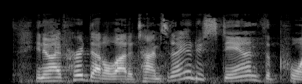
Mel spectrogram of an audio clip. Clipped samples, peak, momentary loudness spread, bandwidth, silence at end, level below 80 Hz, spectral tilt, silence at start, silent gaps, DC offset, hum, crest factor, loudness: under 0.1%; -4 dBFS; 8 LU; 11.5 kHz; 0 s; -62 dBFS; -3 dB/octave; 0.2 s; none; under 0.1%; none; 18 dB; -20 LUFS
